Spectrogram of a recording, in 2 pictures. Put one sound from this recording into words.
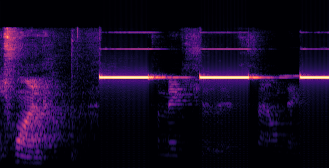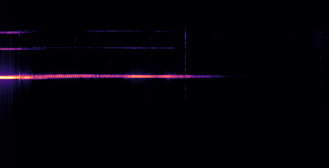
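A smoke alarm sounds three loud, shrill beeps, then a fading tone.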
